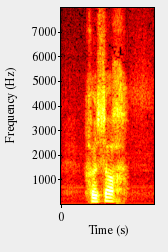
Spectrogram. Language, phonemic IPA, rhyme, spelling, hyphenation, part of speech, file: Dutch, /ɣəˈzɑx/, -ɑx, gezag, ge‧zag, noun, Nl-gezag.ogg
- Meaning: authority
